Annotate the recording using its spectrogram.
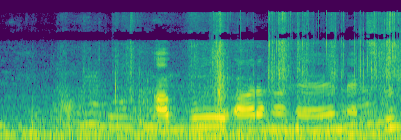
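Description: Cloth rustles as fabric is moved.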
